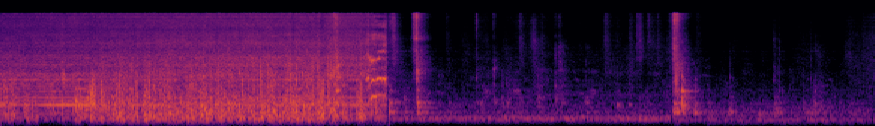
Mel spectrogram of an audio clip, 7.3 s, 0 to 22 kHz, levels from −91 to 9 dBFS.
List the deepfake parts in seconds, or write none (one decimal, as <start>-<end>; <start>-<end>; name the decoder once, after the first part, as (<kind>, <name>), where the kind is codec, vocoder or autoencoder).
0.0-7.3 (autoencoder, DAC-VAE)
